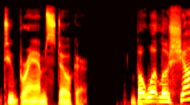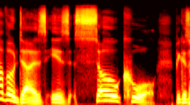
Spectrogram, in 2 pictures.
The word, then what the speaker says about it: LoSchiavo: And a fantastic contemporary example is the award-winning poet LindaAnn LoSchiavo, and that's pronounced LindaAnn LoSchiavo.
